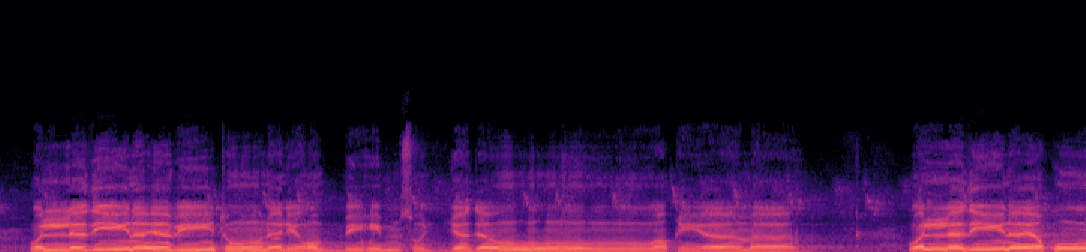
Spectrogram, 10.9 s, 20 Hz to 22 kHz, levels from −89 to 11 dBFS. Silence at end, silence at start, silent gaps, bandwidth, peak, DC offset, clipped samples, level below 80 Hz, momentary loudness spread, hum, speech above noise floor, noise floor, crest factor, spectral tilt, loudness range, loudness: 0 s; 0 s; none; 10.5 kHz; -10 dBFS; under 0.1%; under 0.1%; -60 dBFS; 9 LU; none; 26 dB; -46 dBFS; 12 dB; -6 dB/octave; 4 LU; -21 LUFS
